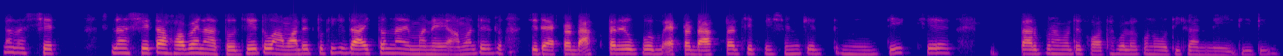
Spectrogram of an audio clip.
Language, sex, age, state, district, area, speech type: Bengali, male, 45-60, West Bengal, Darjeeling, urban, conversation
